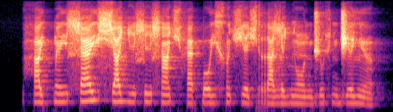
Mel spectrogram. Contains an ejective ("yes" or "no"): no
